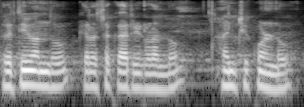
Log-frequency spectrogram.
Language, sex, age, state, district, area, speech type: Kannada, male, 60+, Karnataka, Chikkamagaluru, rural, spontaneous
